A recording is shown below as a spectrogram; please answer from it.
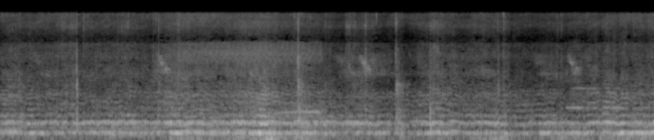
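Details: Worker honey bees at a feral colony in constant traffic make a thick, pulsing buzz, with individual bees passing close by in brief rising and falling whines above the massed hum.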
